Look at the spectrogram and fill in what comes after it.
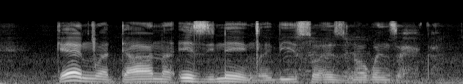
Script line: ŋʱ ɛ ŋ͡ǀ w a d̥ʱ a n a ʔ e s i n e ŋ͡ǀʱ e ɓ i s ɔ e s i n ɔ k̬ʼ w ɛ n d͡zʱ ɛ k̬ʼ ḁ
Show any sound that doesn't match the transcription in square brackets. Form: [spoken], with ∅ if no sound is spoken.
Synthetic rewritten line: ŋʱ ɛ ŋ͡ǀ w a d̥ʱ a n a ʔ e [z] i n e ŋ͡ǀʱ e ɓ i s ɔ e [z] i n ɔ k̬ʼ w ɛ n d͡zʱ [ɛː] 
